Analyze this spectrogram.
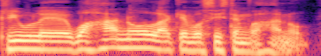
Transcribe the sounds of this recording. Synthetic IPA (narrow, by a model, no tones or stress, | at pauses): ɾiulewaɦanolakeβosist̪emwa̰ɦa̰no̰l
